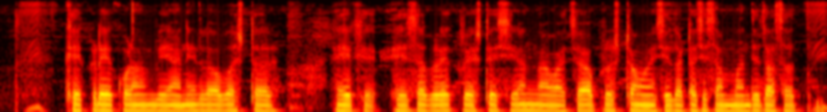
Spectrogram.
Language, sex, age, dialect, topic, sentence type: Marathi, male, 18-24, Southern Konkan, agriculture, statement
